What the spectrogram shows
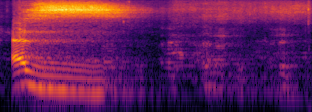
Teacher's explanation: Karena dua pita suara itu terlalu dekat. Waktu nafasnya keluar, buat gataran. Seperti kita punya balon, isi anginnya. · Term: jahar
